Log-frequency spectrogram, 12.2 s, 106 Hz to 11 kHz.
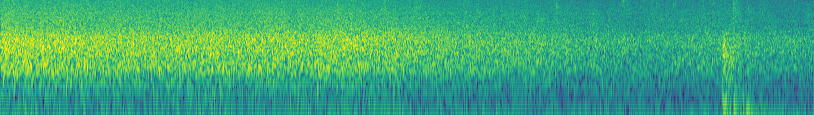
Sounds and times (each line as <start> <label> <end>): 0.0 Rain on Corrugated Iron 12.2
10.6 gate high in the entrance clangs with the wind 12.2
